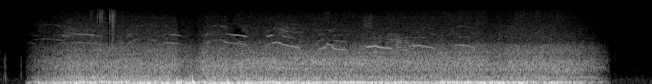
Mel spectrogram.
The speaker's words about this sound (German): Möwen. Ja, gut, ich gebe zu, das könnte jetzt auch wirklich in jeder Stadt oder Hafenstadt sein.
